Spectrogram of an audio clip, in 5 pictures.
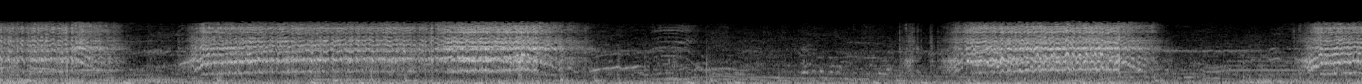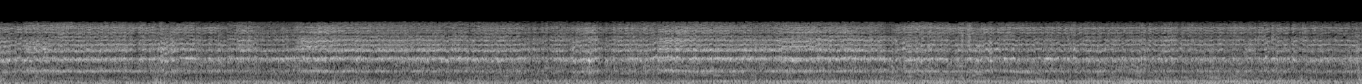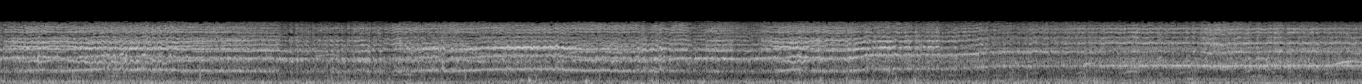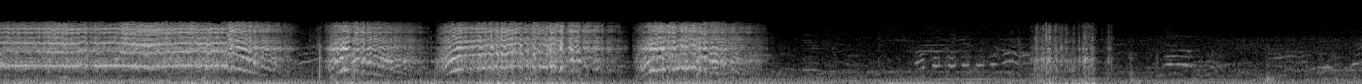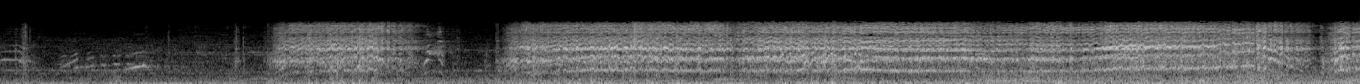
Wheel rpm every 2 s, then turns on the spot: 90, 140, 130, 0, 10, 100, 70, 160, 160, 160, 160, 160, 160, 160, 160, 160, 160, 170, 210, 230, 230, 160, 60, 110, 20, 20, 0, 0, 30, 60, 150, 160, 170, 150.
46-48 50-52 58-60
